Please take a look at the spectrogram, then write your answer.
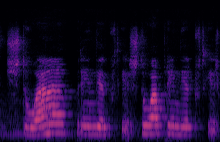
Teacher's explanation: We combine the A's, we make it a very open and slightly longer A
